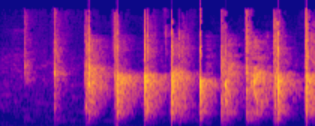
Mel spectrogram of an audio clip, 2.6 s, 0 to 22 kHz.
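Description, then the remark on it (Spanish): A stadium crowd at the Nuevo Gasómetro claps in unison for Ortigosa after his goal puts San Lorenzo 2–1 up on Huracán in the clásico, about a dozen sharp, loud claps in a steady quick rhythm, each with a short ringing tail. No one speaks. “San Lorenzo 2, Huracán 1, se besa la camiseta Ortigosa, se ganan los aplausos.”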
